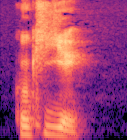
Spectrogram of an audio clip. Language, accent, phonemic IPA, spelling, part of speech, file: French, France, /kɔ.ki.je/, coquillier, noun, LL-Q150 (fra)-coquillier.wav
- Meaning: cockling boat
